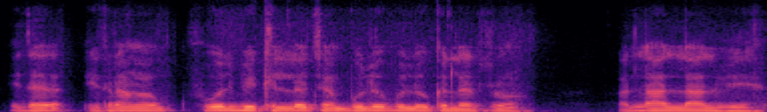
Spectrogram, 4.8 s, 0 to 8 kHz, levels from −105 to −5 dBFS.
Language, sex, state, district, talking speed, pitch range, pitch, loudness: Maithili, male, Bihar, Bhagalpur, 160 wpm, 120-130 Hz, 130 Hz, -36 LUFS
